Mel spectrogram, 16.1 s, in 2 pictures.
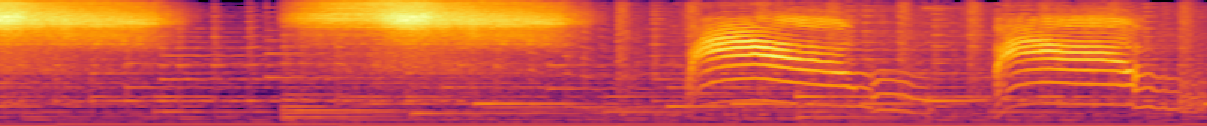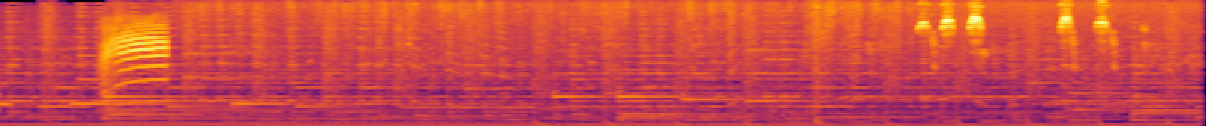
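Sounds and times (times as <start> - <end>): soft background music: 0.0 - 16.0
kitten meowing: 4.6 - 8.2, 8.8 - 9.2, 14.2 - 15.7.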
